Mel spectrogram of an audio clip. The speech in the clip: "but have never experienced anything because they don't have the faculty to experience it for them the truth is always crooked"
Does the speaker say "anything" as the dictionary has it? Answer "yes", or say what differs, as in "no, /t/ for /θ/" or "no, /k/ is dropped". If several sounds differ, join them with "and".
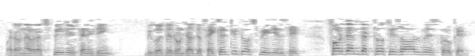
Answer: no, /t/ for /θ/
